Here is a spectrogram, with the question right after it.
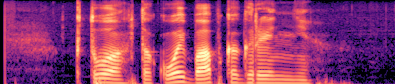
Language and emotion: Russian, neutral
